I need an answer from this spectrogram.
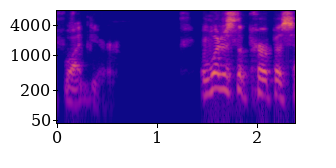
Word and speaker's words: voir dire: And uh some people pronounce vadier as vorire but the more common pronunciation is vadier.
